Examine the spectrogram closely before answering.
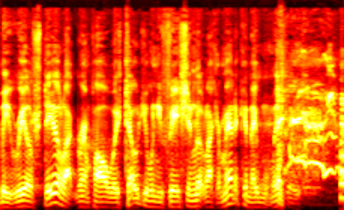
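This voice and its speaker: The speaker is a man with a Southern US accent. He talks at a fairly quick pace over noticeable background noise. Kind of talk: podcast conversation.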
